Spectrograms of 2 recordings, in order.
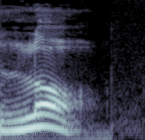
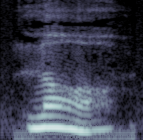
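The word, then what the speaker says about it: law (לא): 拉美这个字呢，发音上发了的音，而左上方呢有一个黑点，它是长母音 O，所以这个念 law， law， law。第二个字母呢是 Aleph，末音字母不发音，所以整体两个字母合起来就是念 law 的音， law， law，意思是不可，不可。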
